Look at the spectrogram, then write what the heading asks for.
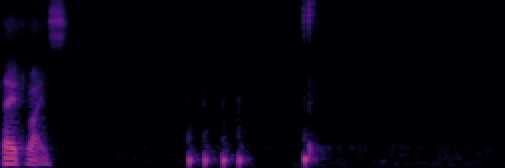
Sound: light tapping

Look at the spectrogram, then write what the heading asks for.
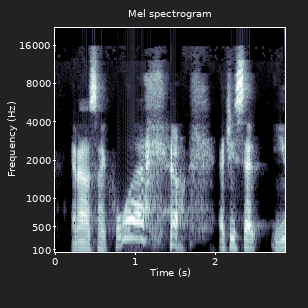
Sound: laughs

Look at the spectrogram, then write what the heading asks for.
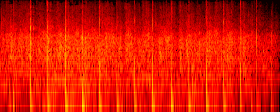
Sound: applause

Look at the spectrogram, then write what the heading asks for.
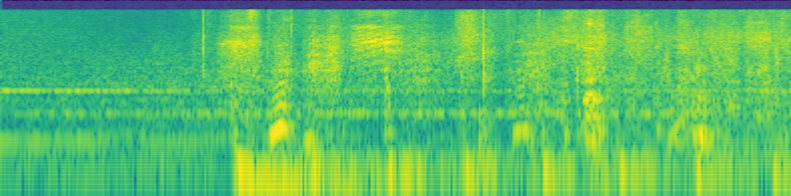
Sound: grunting

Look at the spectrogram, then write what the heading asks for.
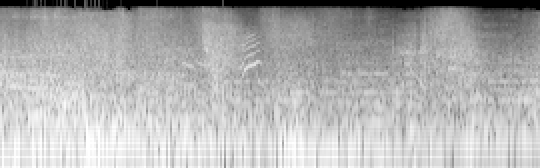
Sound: magic zapping

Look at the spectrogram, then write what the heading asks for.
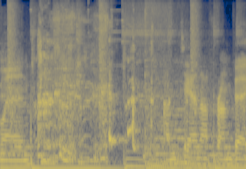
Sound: laughing

